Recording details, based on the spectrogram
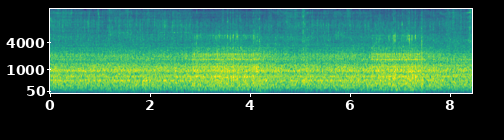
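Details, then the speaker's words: Deep-hole drilling in 2-inch 1045 cold-rolled steel on a Monarch lathe for crane idler shafts: steady cutting hiss with ratcheting chatter and occasional harsher crunches; the drill is loading up with chips and must be backed out and cleared. "the crunching sound that I hear every once in a while that's the drill loading up with chips and then I had to back it off and clear it out"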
